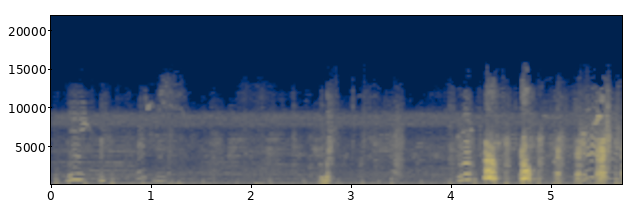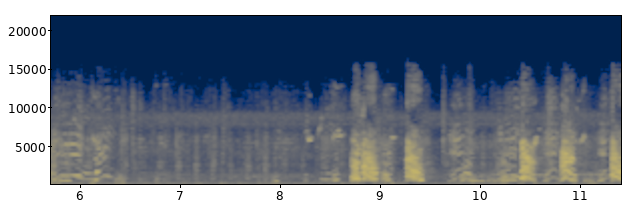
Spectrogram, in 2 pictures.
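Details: Dogs giving high, sharp yelps and whimpering squeals in quick irregular bursts, with quieter stretches between and a steady faint hiss in the background.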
